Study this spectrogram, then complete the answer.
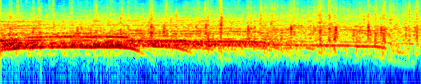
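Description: Applause in a tribute to Indonesia's gold medal tally at the SEA Games, with brief clapping mixed under a bright, descending tonal sound and possible crowd noise.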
